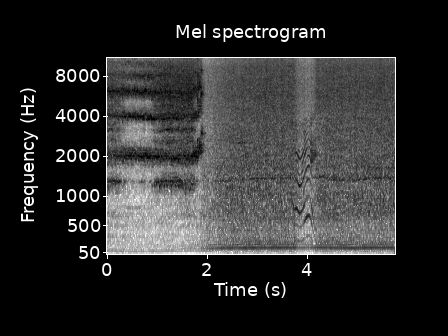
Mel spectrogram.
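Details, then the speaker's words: Junkyard bullnose Ford truck converted from EFI to carburetor, cold start with choke: high shrill squeal right at start-up, then settles to low idle; owner says the alternator belt is clapped out and the 3G alternator needs juice at start, new belts coming. "I got him getting some new belts for this thing that alternator belt it's pretty clapped out that 3G needs some juice when she starts"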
